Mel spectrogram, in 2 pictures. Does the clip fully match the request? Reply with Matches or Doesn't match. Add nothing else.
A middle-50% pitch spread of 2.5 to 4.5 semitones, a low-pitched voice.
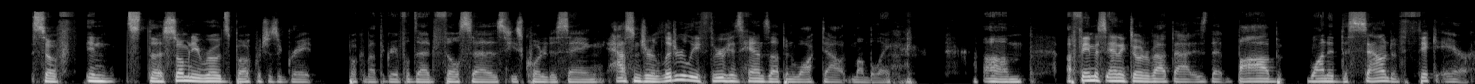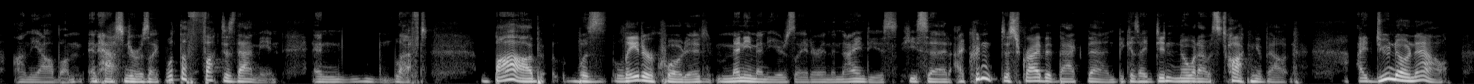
Matches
